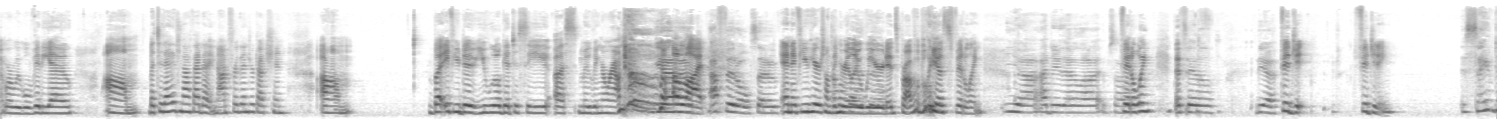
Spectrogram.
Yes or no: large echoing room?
no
